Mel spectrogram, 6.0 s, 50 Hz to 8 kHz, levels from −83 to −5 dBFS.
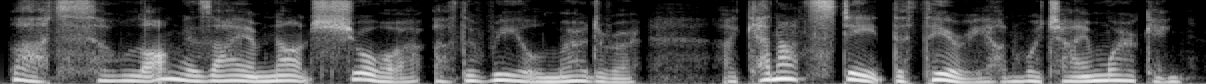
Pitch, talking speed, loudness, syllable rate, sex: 170 Hz, 220 wpm, -19 LUFS, 5.1 syllables/s, female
